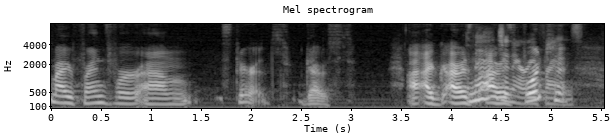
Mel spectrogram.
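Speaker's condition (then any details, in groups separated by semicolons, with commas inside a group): Cerebral palsy; from birth, maternal hemorrhage before delivery, non-progressive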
